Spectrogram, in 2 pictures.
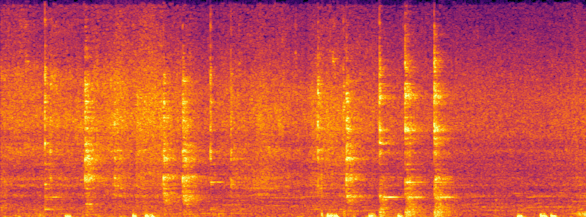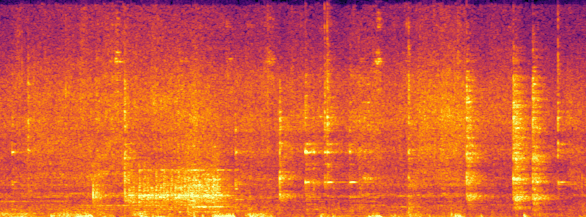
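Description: Ginger, garlic and green chili paste sautéing in a pan, with steady sizzling and repeated scraping and knocking of a spoon against the metal, close and fairly loud, no talking.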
